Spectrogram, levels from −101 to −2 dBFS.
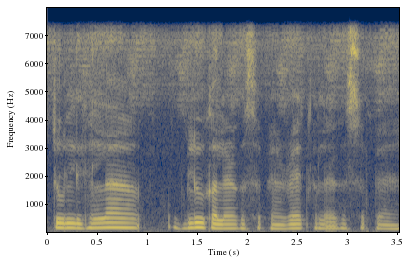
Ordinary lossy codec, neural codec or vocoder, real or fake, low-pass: none; none; real; 7.2 kHz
